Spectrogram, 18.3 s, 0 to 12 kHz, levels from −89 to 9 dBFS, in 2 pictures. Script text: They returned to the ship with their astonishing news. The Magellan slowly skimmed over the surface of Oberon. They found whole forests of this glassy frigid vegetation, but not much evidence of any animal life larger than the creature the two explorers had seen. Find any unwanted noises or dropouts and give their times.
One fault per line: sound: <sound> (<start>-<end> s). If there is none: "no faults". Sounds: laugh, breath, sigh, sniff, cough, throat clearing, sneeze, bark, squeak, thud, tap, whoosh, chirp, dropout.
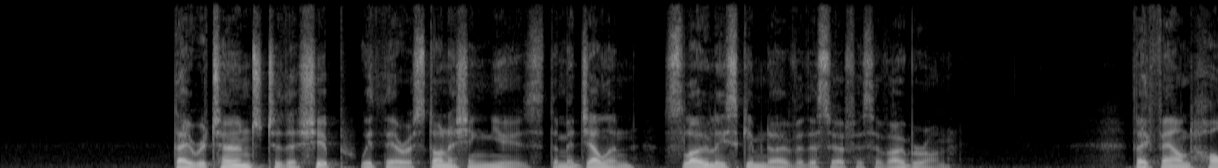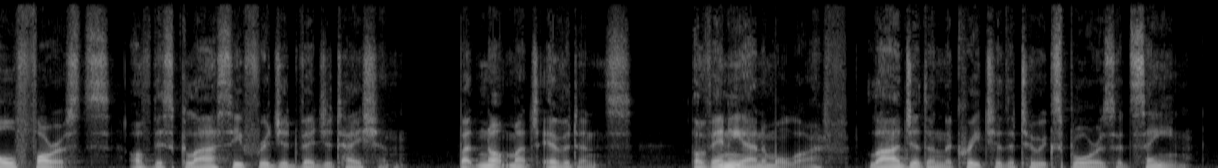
no faults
